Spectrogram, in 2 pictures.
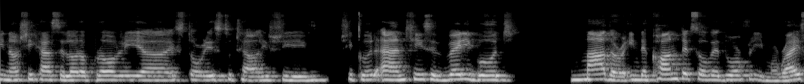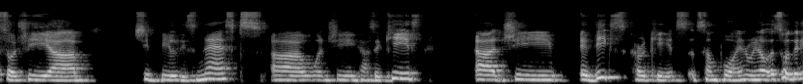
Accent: Madagascar; moved away; I try to put the distance because, again, I come from Madagascar, so I see them as wild lemurs, even if they are here.

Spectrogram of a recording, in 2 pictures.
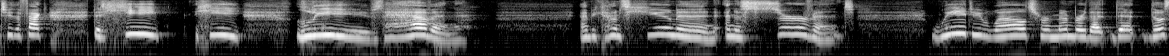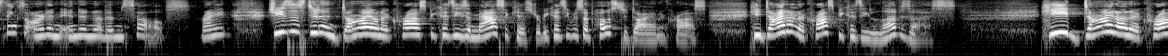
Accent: United States; Because I'm American and because I have all these degrees

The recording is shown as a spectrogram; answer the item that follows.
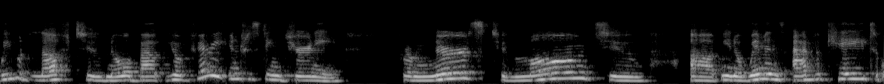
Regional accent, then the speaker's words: India; being an Indian

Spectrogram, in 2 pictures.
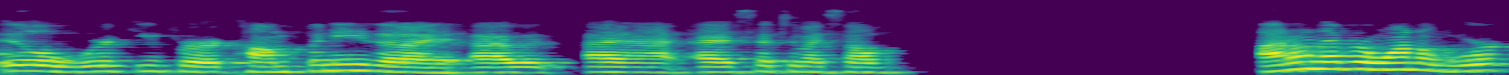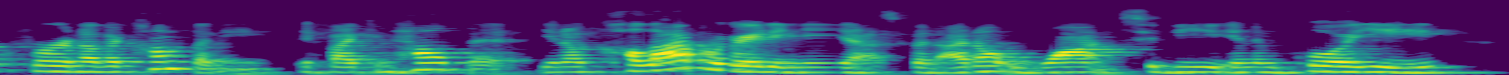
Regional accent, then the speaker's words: New York, United States; my two brothers and I grew up in New York

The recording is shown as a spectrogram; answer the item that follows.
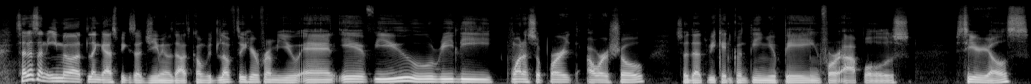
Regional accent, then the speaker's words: Philippines; moved away as an adult; now in United Arab Emirates; growing up in the Philippines

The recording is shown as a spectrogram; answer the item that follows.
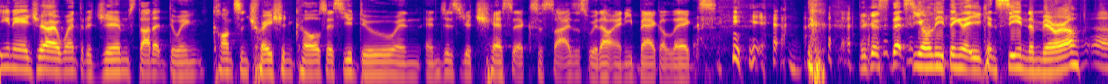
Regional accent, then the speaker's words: Singapore; also born or lived in Melbourne, Australia; So, I mean, I'm born in Singapore, I'm Singaporean, but I spent about 16 years in Australia, Melbourne, Australia, which I call my home.

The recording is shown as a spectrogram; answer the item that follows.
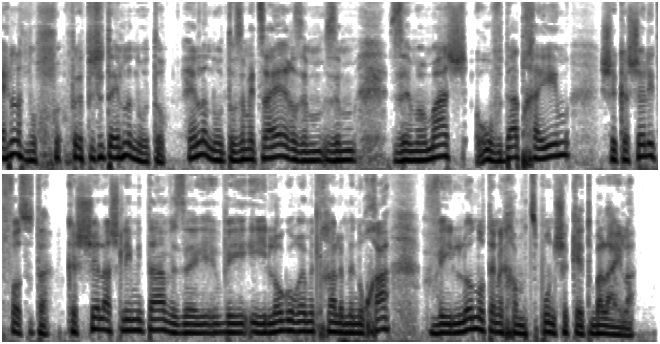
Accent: Israel

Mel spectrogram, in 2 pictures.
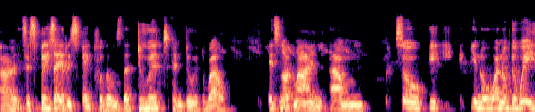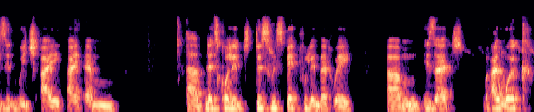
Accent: Soweto, Gauteng, South Africa; I'm from Soweto originally.

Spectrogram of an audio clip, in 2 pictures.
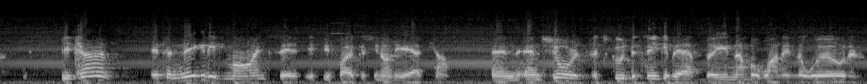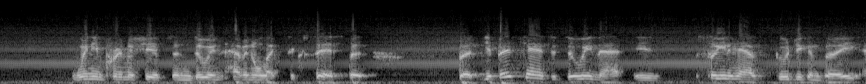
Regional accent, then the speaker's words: Lake Eildon, Victoria, Australia; moved away; I was originally from Lake Eildon.

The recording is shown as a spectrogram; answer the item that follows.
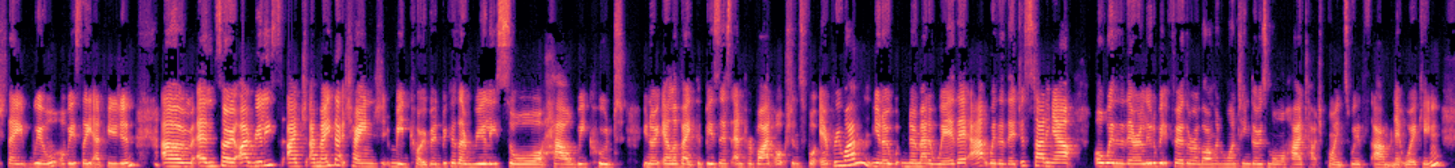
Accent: Perth, Western Australia, Australia; also born or lived in London; I had moved back from London and Perth was my hometown

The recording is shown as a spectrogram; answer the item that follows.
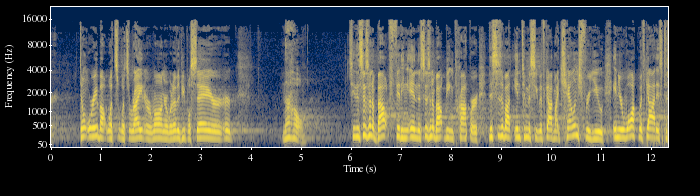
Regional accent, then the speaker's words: Detroit, Michigan, United States; I'm from Detroit, and that's what we talk about in Detroit, the big three

